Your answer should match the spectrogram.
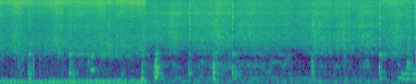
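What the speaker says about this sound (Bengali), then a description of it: "পেঁয়াজ, রসুন কুচি, কাঁচা লঙ্কা সব একবার দিলাম।" Chopped onion, garlic and green chilli hit hot oil in a pan, giving a loud, steady sizzle that continues throughout, with the scrape of stirring over the top.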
